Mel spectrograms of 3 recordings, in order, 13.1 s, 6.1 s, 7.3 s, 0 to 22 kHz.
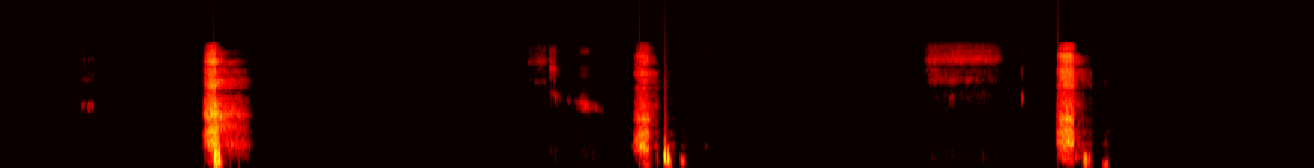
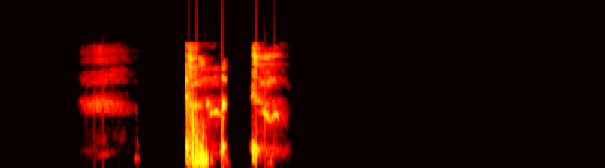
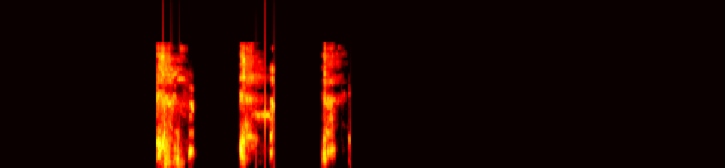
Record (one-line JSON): {"exhalation_length": "13.1 s", "exhalation_amplitude": 27861, "exhalation_signal_mean_std_ratio": 0.15, "cough_length": "6.1 s", "cough_amplitude": 32048, "cough_signal_mean_std_ratio": 0.23, "three_cough_length": "7.3 s", "three_cough_amplitude": 29023, "three_cough_signal_mean_std_ratio": 0.22, "survey_phase": "beta (2021-08-13 to 2022-03-07)", "age": "45-64", "gender": "Female", "wearing_mask": "No", "symptom_none": true, "smoker_status": "Never smoked", "respiratory_condition_asthma": false, "respiratory_condition_other": false, "recruitment_source": "REACT", "submission_delay": "1 day", "covid_test_result": "Negative", "covid_test_method": "RT-qPCR"}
